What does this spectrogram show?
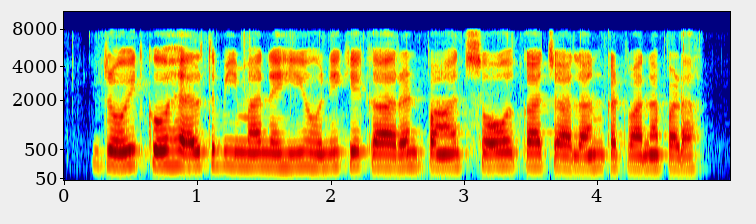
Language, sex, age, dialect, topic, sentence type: Hindi, female, 18-24, Marwari Dhudhari, banking, statement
